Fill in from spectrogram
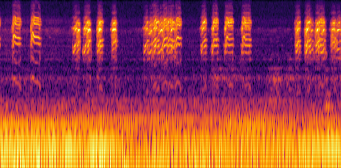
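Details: Eight great tit (Parus major) chicks begging as food arrives at the nest: rapid high, squeaky chirp volleys, one longer dense rasping burst mid-way, with a soft constant low hum beneath.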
